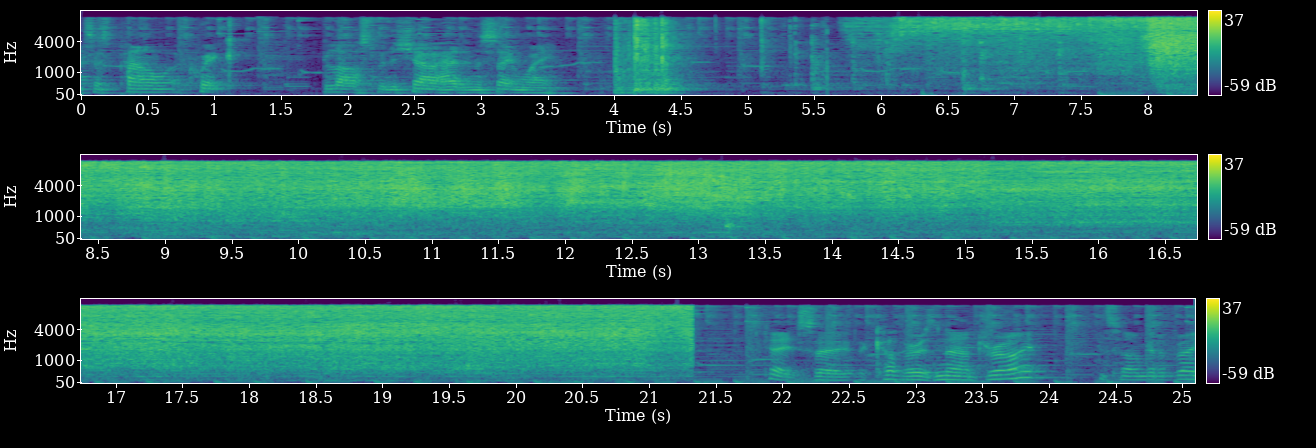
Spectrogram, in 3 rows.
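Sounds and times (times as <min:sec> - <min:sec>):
shower head spraying water: 0:05.8 - 0:21.4.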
